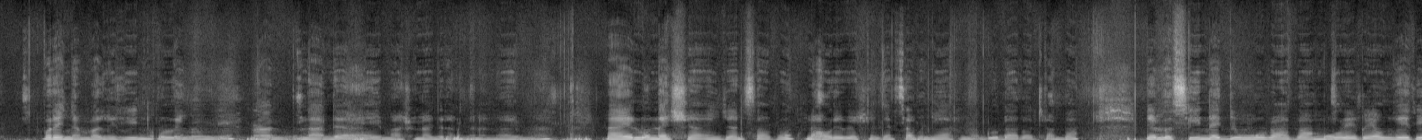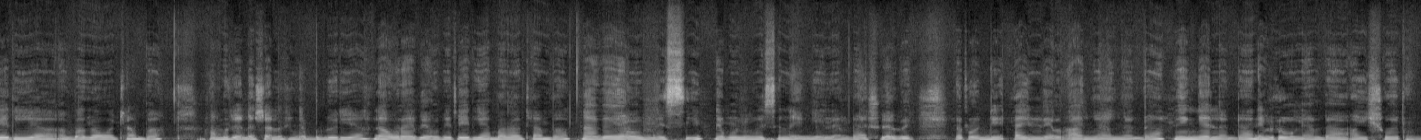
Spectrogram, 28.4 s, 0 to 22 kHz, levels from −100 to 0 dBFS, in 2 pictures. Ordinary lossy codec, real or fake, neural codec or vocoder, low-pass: none; fake; codec, 44.1 kHz, 3.4 kbps, Pupu-Codec; none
